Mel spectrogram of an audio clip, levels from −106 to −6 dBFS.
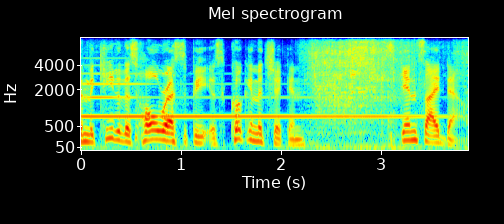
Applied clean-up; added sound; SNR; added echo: none; Wind instrument, woodwind instrument; 8 dB; none.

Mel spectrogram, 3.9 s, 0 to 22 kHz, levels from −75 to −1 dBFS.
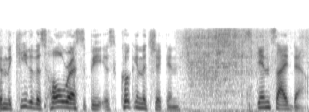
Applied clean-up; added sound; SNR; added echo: none; none; none; none.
